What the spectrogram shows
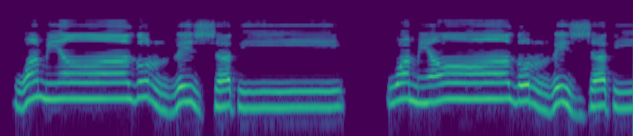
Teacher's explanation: और यहाँ पर या साकिन है, या साकिन से पहले ता के नीचे ज़ेर है, तो ये या मद्दा की मिसाल है। इसको एक अलिफ की मिकदार के बराबर लंबा करके पढ़ेंगे।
